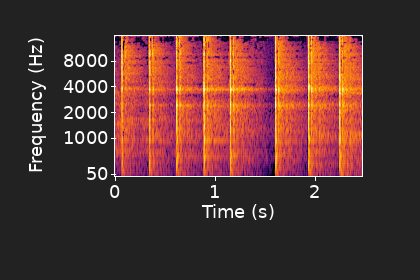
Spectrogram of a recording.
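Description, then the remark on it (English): A hammer drives nails into wood with eight sharp, ringing strikes at a steady quick pace, five blows, a brief pause, then three more, loud with no talking. “I brought more nails.”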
